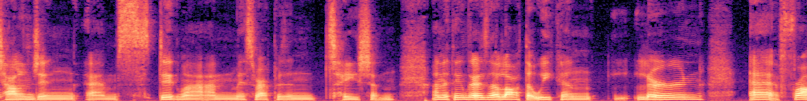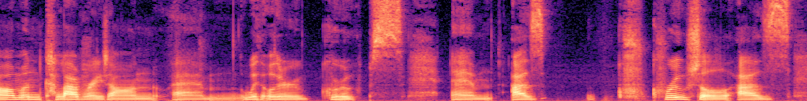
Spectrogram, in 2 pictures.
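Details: Adult woman who stammers, with audible word and syllable repetitions; stammering (stuttering).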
